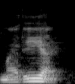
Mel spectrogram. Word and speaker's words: María: Ahora sí, los ejemplos. María, la I y la A es una vocal débil y una vocal fuerte. Entonces es un diptongo roto, se rompió el diptongo porque la fuerza de la voz recayó en la I y por lo tanto debemos de acentuarla.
